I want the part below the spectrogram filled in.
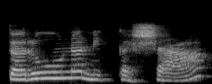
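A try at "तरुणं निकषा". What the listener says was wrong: Tarun nikasha. That way we don't get confused with that there is any swaraha after it.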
